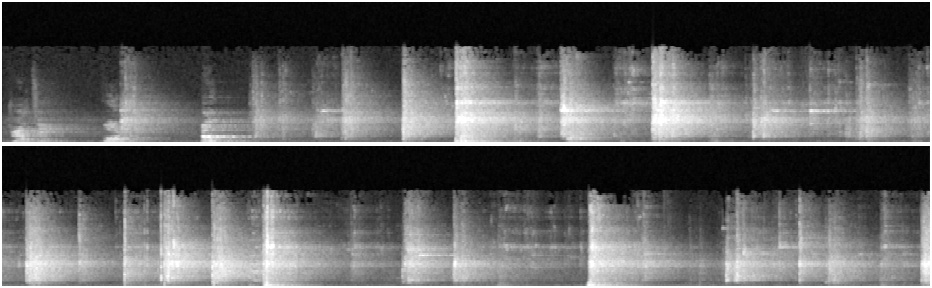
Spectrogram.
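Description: Rifles clack and thud sharply as a drill team handles them, echoing in a large hall.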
